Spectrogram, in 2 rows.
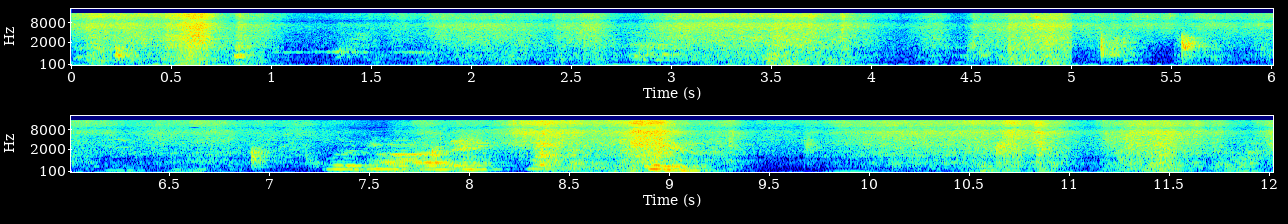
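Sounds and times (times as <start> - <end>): plastic sacks rustling and scraping: 0.0 - 12.0.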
